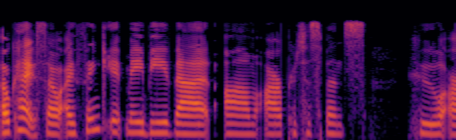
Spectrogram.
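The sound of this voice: The speaker reads aloud. It is an unforced reading voice.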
